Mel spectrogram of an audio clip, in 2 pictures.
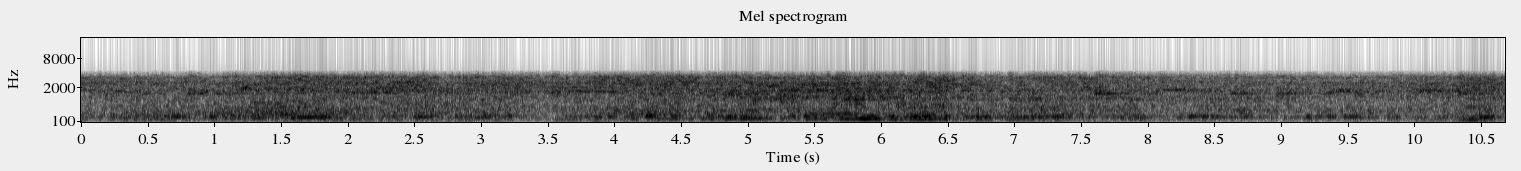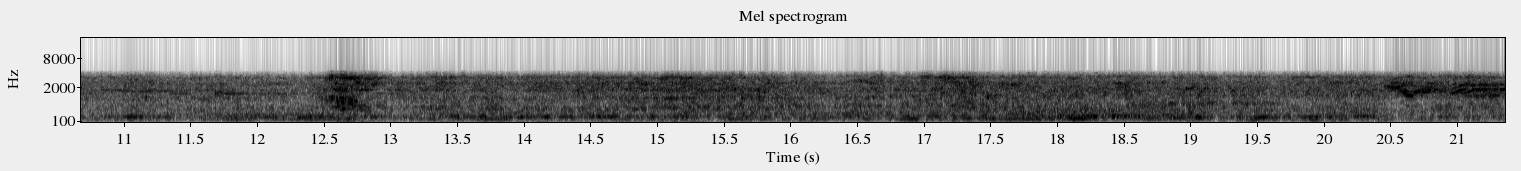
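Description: A car engine revving hard, its pitch rising and falling as the car is spun in circles on asphalt, with one brief sharp sweep about halfway through.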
